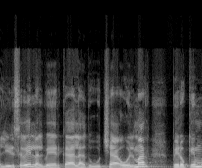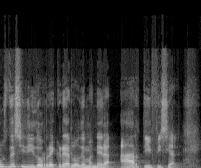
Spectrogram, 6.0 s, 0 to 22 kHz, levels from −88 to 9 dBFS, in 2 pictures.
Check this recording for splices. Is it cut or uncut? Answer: uncut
